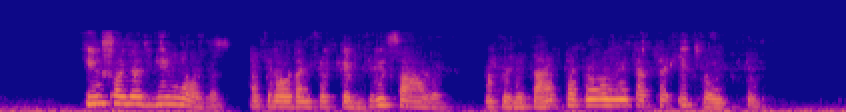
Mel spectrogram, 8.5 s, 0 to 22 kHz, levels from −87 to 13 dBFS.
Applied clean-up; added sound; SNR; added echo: neural mask model Resemble Enhance denoiser.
